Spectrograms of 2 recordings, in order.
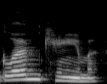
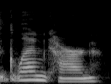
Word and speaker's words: Glencairn: Oh, I was saying Glencame because the R and the M, seriously, if you can see that right there, the R and the N make it look like an M. So I was saying it wrong. If you look at the front, it's Glencairn glass.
